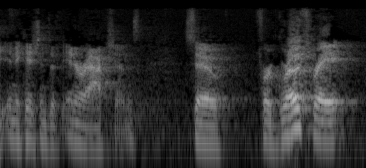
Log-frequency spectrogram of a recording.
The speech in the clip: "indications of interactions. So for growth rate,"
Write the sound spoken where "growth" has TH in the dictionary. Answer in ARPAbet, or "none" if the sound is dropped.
TH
